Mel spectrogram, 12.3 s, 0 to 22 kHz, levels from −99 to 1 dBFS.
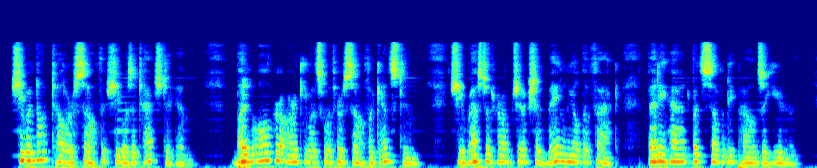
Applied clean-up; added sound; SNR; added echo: neural mask model DeepFilterNet 3.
